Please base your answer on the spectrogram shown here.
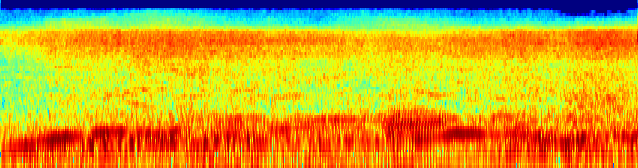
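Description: Sprint car qualifying at Waynesfield Raceway Park, a loud high-revving engine note rising and falling as the car laps the dirt oval, continuous throughout.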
